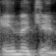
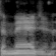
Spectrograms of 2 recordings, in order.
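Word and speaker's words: Imagen: the imagine imagine records it looks like imogen records but it's pronounced imagine i am i i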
